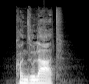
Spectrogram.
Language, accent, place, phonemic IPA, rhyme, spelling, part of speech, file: German, Germany, Berlin, /ˌkɔnzuˈlaːt/, -aːt, Konsulat, noun, De-Konsulat.ogg
- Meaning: consulate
